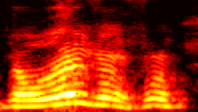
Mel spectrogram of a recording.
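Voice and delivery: talking with a mouthful of taco; chewing while talking; mouth full. Real, not acted. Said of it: "[name] is the one talking with his mouthful".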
